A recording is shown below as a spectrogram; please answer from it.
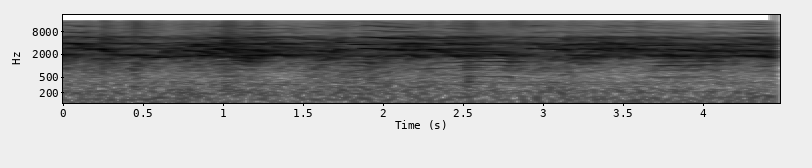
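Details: Endangered Carnaby's black-cockatoos, a flock in a suburban Perth backyard in southwest Western Australia, give harsh, overlapping squawks and wailing cries in a steady, noisy chorus with no pauses.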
